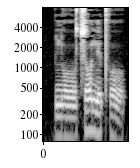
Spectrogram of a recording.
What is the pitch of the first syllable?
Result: low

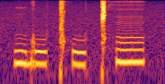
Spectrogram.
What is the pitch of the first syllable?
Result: low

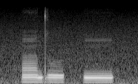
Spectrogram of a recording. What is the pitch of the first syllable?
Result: high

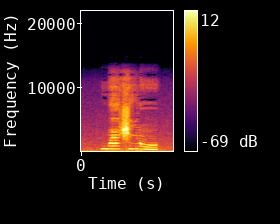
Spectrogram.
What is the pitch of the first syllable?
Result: high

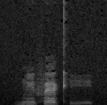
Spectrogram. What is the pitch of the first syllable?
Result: high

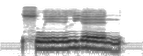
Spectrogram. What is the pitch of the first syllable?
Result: rising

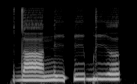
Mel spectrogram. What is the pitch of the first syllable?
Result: low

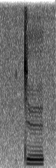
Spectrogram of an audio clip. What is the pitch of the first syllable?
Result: low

